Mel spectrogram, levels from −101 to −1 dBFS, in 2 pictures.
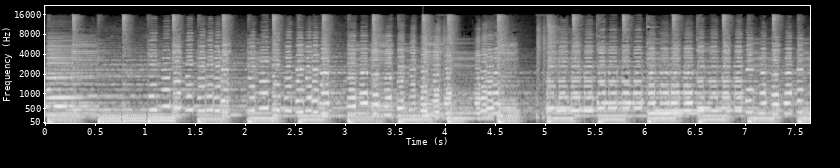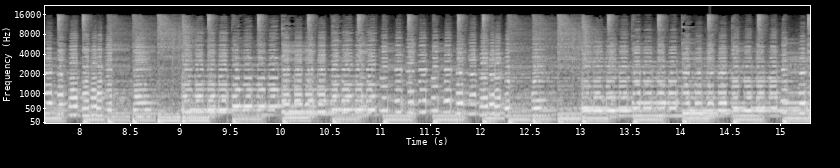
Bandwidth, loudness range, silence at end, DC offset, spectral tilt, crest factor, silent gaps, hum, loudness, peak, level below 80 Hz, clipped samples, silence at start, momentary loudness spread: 16.5 kHz; 1 LU; 0 s; under 0.1%; -4.5 dB/octave; 12 dB; none; none; -12 LUFS; 0 dBFS; -26 dBFS; under 0.1%; 0 s; 4 LU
